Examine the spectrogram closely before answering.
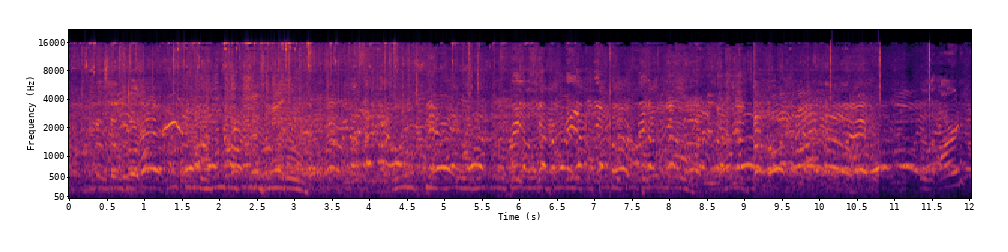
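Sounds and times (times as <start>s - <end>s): men talking: 0.0s - 11.4s
crowd chatter: 0.0s - 12.0s.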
